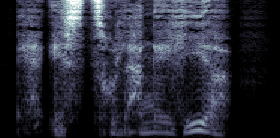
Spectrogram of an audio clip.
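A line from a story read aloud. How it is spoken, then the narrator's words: Whispering. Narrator (German): flüsterte Ben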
